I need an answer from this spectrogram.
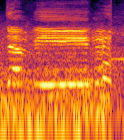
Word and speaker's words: David: We love you, Davidid. That's my name. Deed is how it's pronounced with the Russian accent.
